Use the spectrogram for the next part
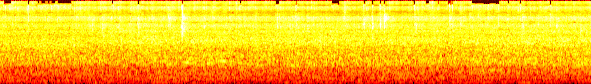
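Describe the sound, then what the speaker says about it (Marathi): Steady rain falls in a village, an even, dense hiss of drops on surfaces that holds constant throughout, with a few brief louder patters and no voices. "पाऊस येते म्हणून जरा"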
